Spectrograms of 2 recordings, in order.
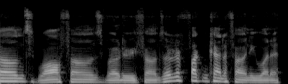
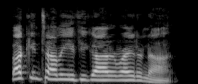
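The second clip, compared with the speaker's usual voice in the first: very high, shrill, high-pitched yell; 9 semitones higher, 5 dB louder than usual. Asking listeners to say whether they got the trivia right: yelling. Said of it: "I'm yelling at everybody today".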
